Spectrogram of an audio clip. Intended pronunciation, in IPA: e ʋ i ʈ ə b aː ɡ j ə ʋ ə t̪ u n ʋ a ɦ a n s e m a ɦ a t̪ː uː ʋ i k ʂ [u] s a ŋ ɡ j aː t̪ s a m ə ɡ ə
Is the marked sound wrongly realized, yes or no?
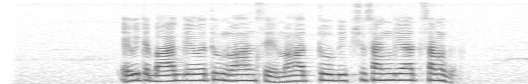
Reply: no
